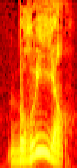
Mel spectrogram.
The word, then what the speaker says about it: bruyant: Bruyant. Final T not pronounced. So you get bruyant.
